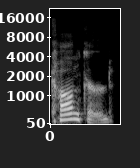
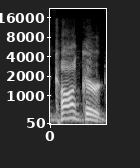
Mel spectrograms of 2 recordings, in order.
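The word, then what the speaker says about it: Concord: and other state symbols Gallagher whose preferred pronunciation resembles the word conquered ran into some opposition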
